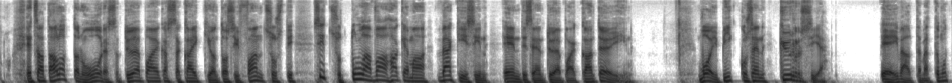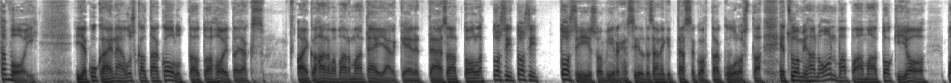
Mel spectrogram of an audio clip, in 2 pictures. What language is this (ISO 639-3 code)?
fin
